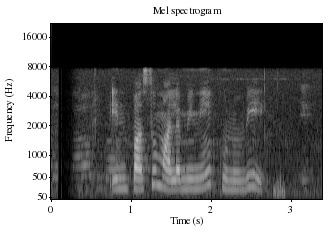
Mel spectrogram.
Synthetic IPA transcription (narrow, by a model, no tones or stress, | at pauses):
inpɐsumɐlɐminiːkunuʋi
